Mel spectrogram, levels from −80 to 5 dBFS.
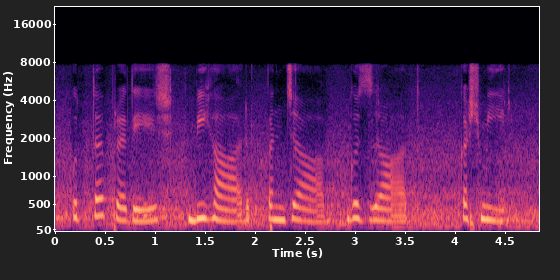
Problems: none marked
